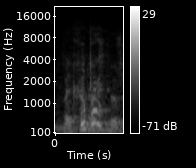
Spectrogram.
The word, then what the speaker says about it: Cowper: C-O-W-P. Cooper? – He pronounced E-P-R.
